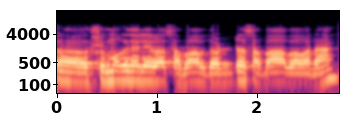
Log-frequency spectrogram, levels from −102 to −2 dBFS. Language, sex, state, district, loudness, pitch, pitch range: Kannada, male, Karnataka, Shimoga, -13 LUFS, 130 Hz, 120-135 Hz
